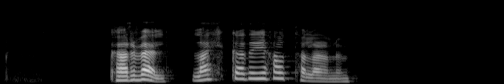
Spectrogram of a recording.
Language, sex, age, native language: Icelandic, female, 60-69, Icelandic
